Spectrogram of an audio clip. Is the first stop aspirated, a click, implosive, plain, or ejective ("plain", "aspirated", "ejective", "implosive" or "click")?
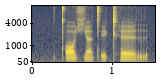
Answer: ejective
